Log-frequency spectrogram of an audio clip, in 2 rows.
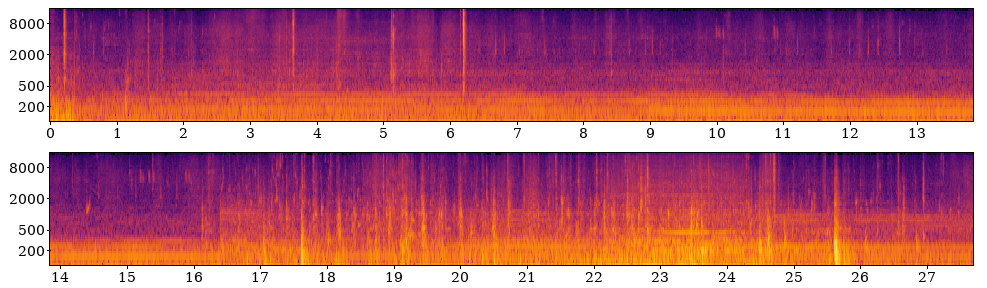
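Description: Boat motor running with a steady, even hum. From about 16 seconds in, a louder rushing noise and scattered knocks join it.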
